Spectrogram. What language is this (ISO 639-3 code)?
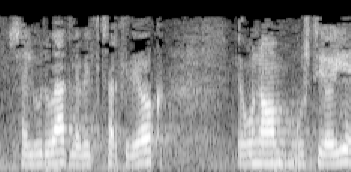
eus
